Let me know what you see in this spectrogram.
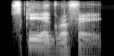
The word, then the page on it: skiagraphy: British English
